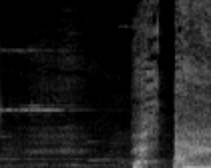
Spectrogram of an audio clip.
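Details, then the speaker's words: Adult with a head cold, nose full of mucus and head heavy, sitting on a balcony in cool air. Two sudden loud bursts after a quiet stretch, the second a sharp forceful expulsion: a sneeze. "তো এই যে একটা হয়েছে, গুনতে থাকো কতগুলো হলো।"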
